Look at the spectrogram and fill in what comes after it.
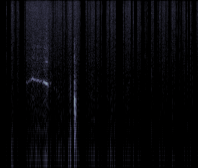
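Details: Female pet cat making a soft, unusual sound while being coaxed to sleep: one quiet tonal call that holds steady and then dips slightly, followed by a sharp click, in a hushed indoor room.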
